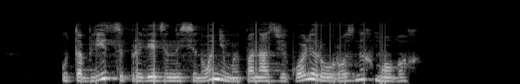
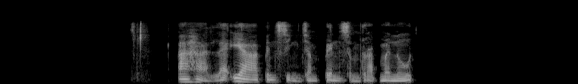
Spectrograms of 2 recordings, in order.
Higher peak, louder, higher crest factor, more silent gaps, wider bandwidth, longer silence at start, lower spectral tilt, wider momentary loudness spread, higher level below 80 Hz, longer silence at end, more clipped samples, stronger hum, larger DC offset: about the same, -4 dBFS vs -4 dBFS; first, -19 LUFS vs -27 LUFS; second, 16 dB vs 26 dB; second, none vs 3.21-3.25 s; about the same, 7.6 kHz vs 8 kHz; second, 0.65 s vs 1.3 s; first, -6.5 dB/octave vs -3 dB/octave; about the same, 8 LU vs 8 LU; first, -48 dBFS vs -66 dBFS; second, 1.05 s vs 1.65 s; neither; neither; neither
